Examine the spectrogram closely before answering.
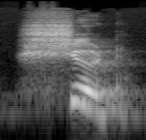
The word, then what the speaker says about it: should: SHOULD, शुड, यानी कि चाहिए। एल साइलेंट होता है तो आप उसका उच्चारण वहां पर नहीं करेंगे। Okay, शुड।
